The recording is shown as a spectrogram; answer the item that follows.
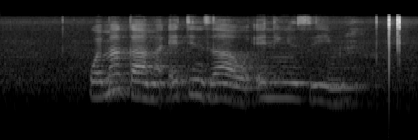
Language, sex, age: Swati, female, 22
